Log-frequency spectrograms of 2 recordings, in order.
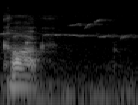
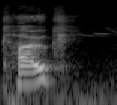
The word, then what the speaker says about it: Coke: see if I want cock. And you go, mate, let me tell you for starters, I'm gonna remind you that it's pronounced Coke.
